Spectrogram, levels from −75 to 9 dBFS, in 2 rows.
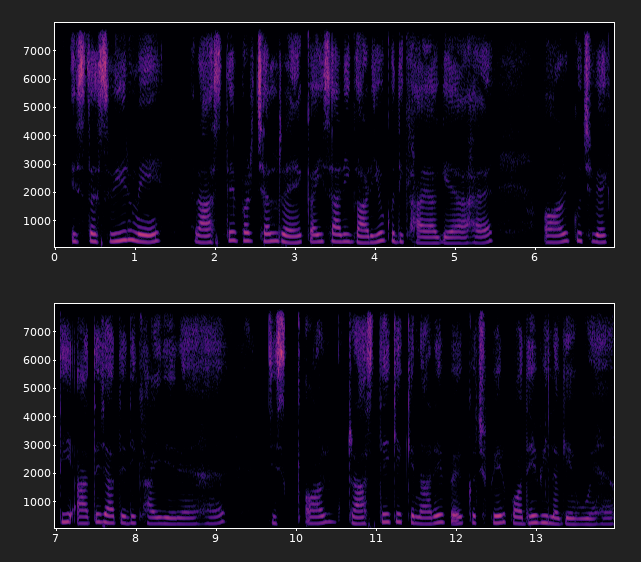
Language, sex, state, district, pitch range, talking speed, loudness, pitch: Hindi, female, Uttar Pradesh, Hamirpur, 220-270 Hz, 155 wpm, -39 LUFS, 245 Hz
